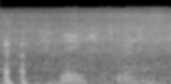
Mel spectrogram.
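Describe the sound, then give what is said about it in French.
Steady tropical rain of huge drops, almost like hail, patters on a thatched roof in a constant soft hiss, while voices talk briefly over it after two short thumps at the start. “La pluie arrive sur les chaumes.”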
